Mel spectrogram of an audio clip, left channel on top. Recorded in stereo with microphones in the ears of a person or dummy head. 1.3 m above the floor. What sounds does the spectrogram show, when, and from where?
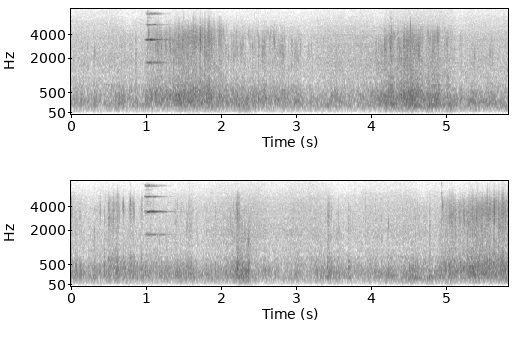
1.0 s a violin: 70° right (ahead or behind), 4 m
